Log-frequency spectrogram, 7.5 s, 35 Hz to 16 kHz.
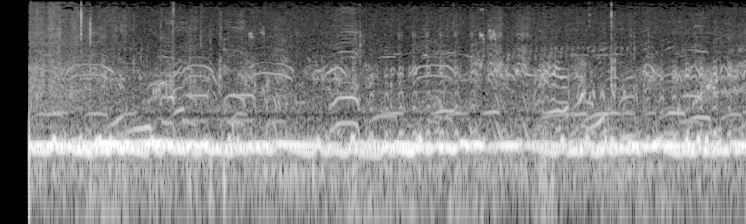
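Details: Greater prairie-chicken lek near Wray, Yuma County, Colorado, 14 April 2019, over 35 birds of both sexes: males boom by inflating air sacs to attract females, a low hollow continuous moaning hum with higher cackles and whoops over it.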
